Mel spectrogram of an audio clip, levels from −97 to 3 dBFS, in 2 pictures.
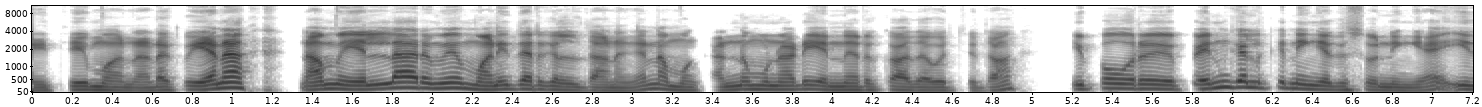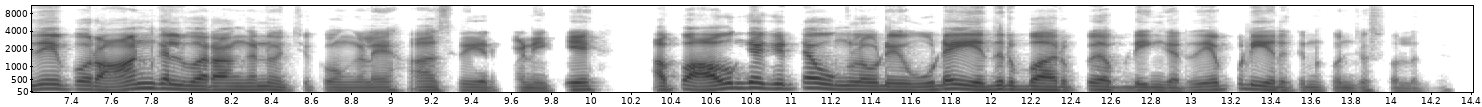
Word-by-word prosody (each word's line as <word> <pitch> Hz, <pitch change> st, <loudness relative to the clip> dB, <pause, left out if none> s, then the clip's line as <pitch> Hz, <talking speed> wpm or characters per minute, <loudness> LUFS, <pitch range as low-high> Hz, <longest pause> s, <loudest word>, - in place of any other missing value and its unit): நிச்சயமா 115 Hz, +3 st, -1 dB
நடக்கும். 115 Hz, +6 st, +1 dB
ஏன்னா, 205 Hz, +1 st, +9 dB, 0.4 s
நாம் 155 Hz, +5 st, +4 dB
எல்லோருமே 195 Hz, +2 st, +4 dB
மனிதர்கள் 145 Hz, -4 st, +1 dB
தானுங்க. 105 Hz, +3 st, -2 dB
நம்ம 120 Hz, -7 st, -3 dB
கண்ணு 130 Hz, +5 st, -2 dB
முன்னாடி 140 Hz, +1 st, 0 dB
என்ன 125 Hz, 0 st, -1 dB
இருக்கோ, 120 Hz, +1 st, -6 dB
அதை 110 Hz, -1 st, -4 dB
வச்சு 105 Hz, 0 st, -11 dB
தான். 155 Hz, +3 st, -4 dB, 0.3 s
இப்போ, 180 Hz, +4 st, -6 dB
ஒரு 165 Hz, -1 st, +1 dB, 0.2 s
பெண்களுக்கு 205 Hz, +2 st, +1 dB
நீங்க 145 Hz, -4 st, +1 dB
இதை 125 Hz, -1 st, -6 dB
சொன்னீங்க. 110 Hz, -2 st, -3 dB, 0.2 s
இதே 165 Hz, +3 st, +2 dB
இப்போ, 145 Hz, 0 st, -5 dB
ஒரு 130 Hz, -, +2 dB
ஆண்கள் 170 Hz, -3 st, +2 dB
வர்றாங்கனு 125 Hz, -1 st, +1 dB
வச்சுக்கோங்களேன். 105 Hz, 0 st, -7 dB
ஆசிரியர் 110 Hz, -1 st, -6 dB
பணிக்கு, 105 Hz, +6 st, 0 dB, 0.4 s
அப்போ, 130 Hz, -, 0 dB
அவங்ககிட்ட 185 Hz, -2 st, +1 dB
உங்களுடைய 135 Hz, -4 st, -1 dB
உடை 160 Hz, +4 st, +4 dB
எதிர்பார்ப்பு, 125 Hz, -3 st, 0 dB
அப்படிங்கிறது 110 Hz, +2 st, -4 dB
எப்படி 150 Hz, -1 st, -2 dB
இருக்குன்னு 105 Hz, 0 st, -10 dB
கொஞ்சம் 100 Hz, -1 st, -12 dB
சொல்லுங்க. 95 Hz, -1 st, -17 dB
125 Hz, 160 wpm, -24 LUFS, 110-155 Hz, 0.4 s, ஏன்னா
